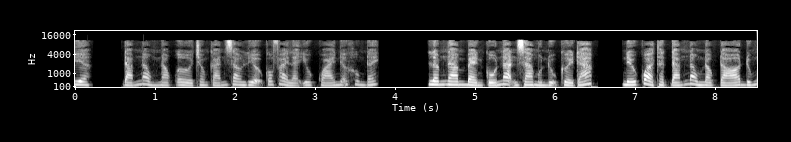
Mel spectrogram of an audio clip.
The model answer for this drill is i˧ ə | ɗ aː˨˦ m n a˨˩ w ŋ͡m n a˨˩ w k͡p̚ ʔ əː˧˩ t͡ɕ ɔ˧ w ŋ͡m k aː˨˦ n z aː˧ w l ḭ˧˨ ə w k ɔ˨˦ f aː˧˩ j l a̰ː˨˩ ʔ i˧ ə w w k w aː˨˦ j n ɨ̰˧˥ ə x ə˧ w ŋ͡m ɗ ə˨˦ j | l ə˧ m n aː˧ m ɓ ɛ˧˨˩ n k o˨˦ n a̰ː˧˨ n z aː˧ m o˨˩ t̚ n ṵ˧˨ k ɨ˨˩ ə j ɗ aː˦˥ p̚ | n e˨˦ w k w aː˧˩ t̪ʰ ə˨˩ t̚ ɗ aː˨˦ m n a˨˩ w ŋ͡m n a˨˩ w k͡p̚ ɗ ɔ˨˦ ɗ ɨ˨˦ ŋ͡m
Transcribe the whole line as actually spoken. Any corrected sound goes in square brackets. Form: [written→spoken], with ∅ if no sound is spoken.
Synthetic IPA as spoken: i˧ ə | ɗ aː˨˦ m n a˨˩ w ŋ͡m n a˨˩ w k͡p̚ ʔ əː˧˩ t͡ɕ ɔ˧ w ŋ͡m k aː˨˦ n z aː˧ w l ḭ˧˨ ə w k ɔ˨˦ f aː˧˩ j l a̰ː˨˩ ʔ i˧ ə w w k w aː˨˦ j n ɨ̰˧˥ ə x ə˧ w ŋ͡m ɗ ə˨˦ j | l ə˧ m n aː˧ m ɓ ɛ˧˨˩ n k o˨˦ n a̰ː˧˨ n z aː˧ m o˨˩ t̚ n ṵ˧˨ k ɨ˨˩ ə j ɗ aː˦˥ p̚ | n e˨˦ w k w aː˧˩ t̪ʰ ə˨˩ t̚ ɗ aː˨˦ m n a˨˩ w ŋ͡m n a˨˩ w k͡p̚ ɗ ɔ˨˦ ɗ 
